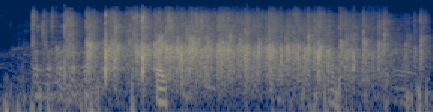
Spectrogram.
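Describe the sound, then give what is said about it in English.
An audience at a presentation breaks into steady applause, many hands clapping in a dense, continuous patter that holds fairly even for several seconds, with a voice briefly audible beneath it. “You can, you can clap.”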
